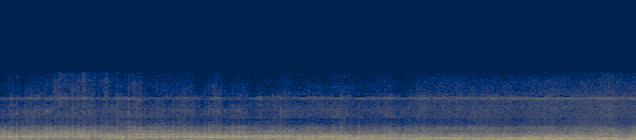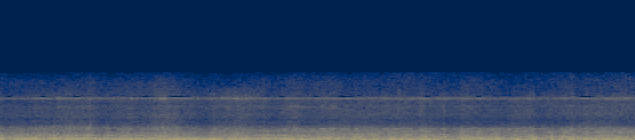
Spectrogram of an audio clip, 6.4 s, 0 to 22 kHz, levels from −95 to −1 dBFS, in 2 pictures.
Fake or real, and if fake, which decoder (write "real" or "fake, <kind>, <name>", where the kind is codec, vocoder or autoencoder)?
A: fake, autoencoder, DAC-VAE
